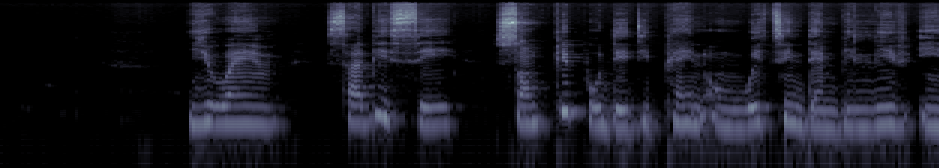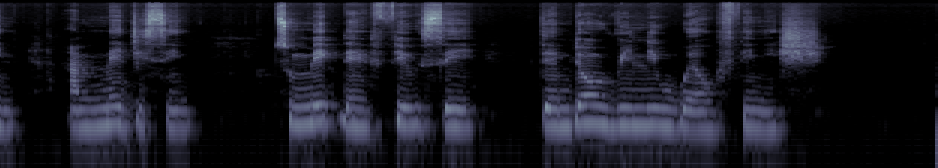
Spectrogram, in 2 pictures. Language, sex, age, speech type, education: Nigerian Pidgin, female, 15-29, spontaneous, tertiary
